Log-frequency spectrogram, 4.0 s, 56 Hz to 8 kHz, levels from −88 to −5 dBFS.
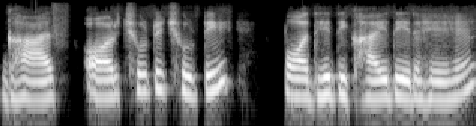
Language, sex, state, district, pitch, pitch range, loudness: Hindi, female, Uttarakhand, Uttarkashi, 185 Hz, 175-220 Hz, -14 LUFS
